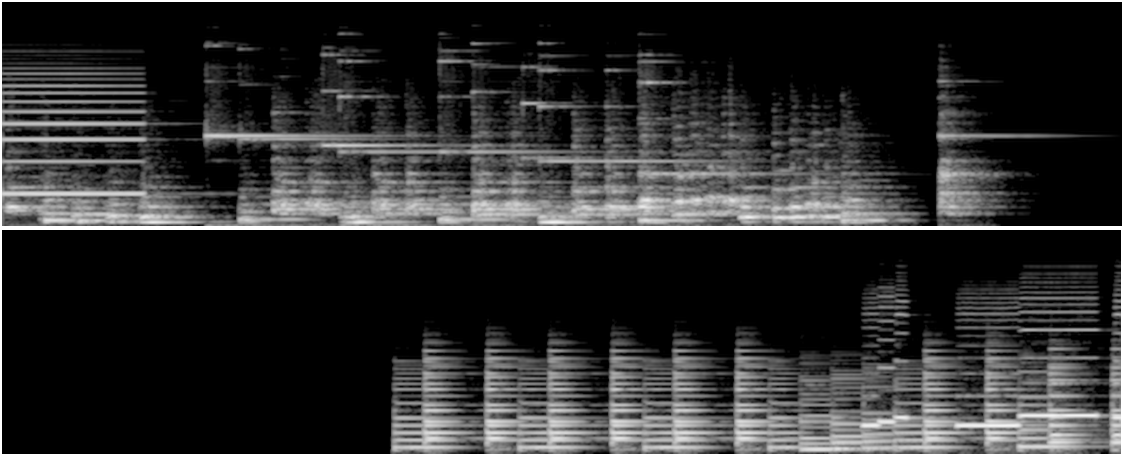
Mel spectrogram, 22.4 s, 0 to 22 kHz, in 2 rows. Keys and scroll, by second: 0.0-0.6 typing, 1.9 ctrl+z, 2.1 ctrl+z, 2.7 ctrl+z, 3.3 Tab, 3.8 Return, 4.3 Tab, 4.6 Tab, 4.9 Return, 8.1 Tab, 18.8 Tab.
